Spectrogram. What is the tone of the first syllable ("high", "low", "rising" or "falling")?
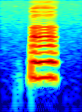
high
